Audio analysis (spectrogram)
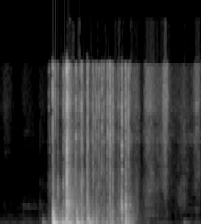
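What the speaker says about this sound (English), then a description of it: "All right, I'm just going to shuffle. I never get sick of shuffling." A deck of cards being shuffled during a live card-reading stream: one dense, riffling burst lasting under a second, followed by a few softer flicks and taps, close and alone with no talk.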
